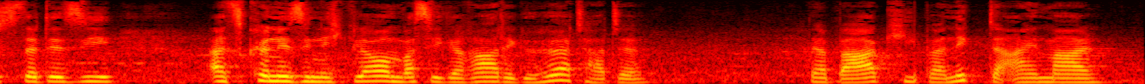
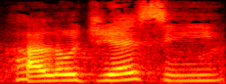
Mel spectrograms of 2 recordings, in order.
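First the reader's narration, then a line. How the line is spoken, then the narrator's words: Cautious nasal greeting. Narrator (German): begrüßte er sie vorsichtig mit seiner nasalen Stimme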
